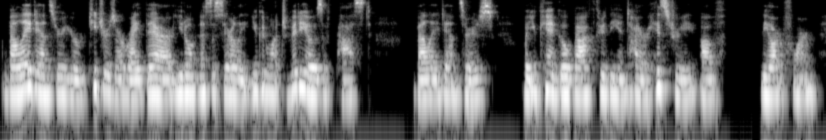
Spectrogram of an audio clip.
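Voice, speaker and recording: A woman in her forties whose first language is Hungarian, answering interview questions thoughtfully over a video call from a room at home, with many pauses and restarts. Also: fairly low pitch, level tone, creaky. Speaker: author guest.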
